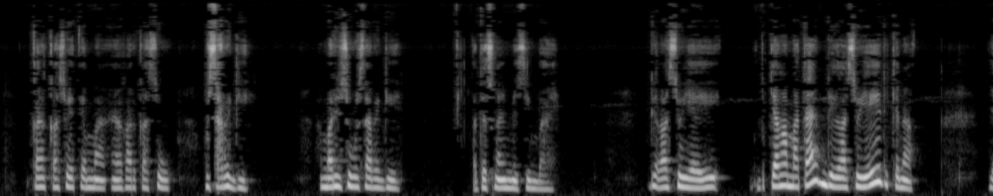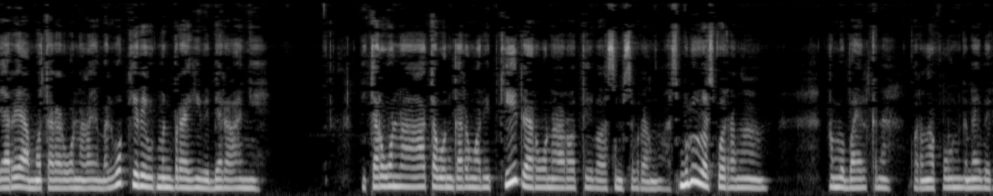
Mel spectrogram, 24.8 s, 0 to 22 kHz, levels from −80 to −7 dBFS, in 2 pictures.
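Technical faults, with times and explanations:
Throughout, WMA compression: the speech carries a plainly audible ringing, washy edge and a hiss that swells and fades with the level. That's likely a transform codec spreading its quantisation noise over long blocks, and the amount of damage fits a bitrate around 48 kbps.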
